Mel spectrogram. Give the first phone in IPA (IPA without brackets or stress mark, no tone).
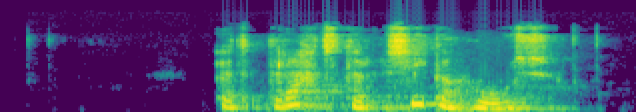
ə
